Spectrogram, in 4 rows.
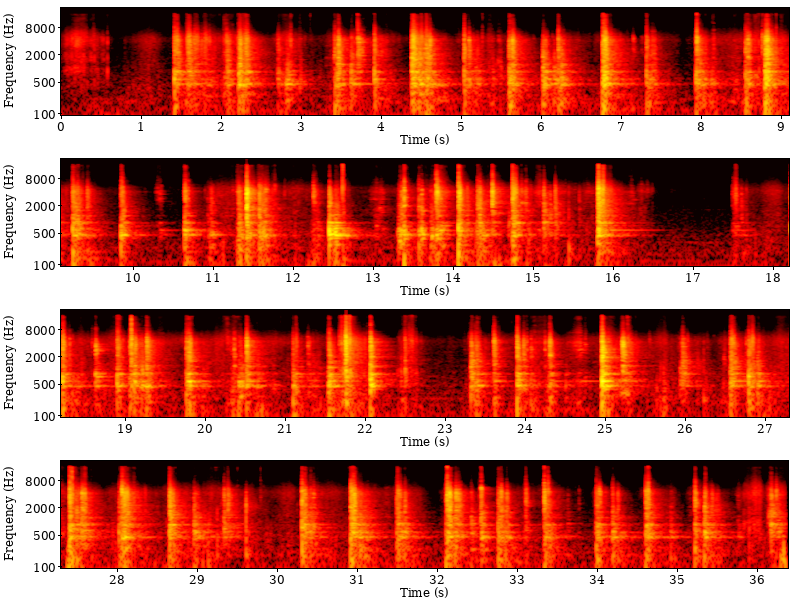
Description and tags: Walking up and down aluminum ladder. Recorded on EVO 4G LTE phone.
